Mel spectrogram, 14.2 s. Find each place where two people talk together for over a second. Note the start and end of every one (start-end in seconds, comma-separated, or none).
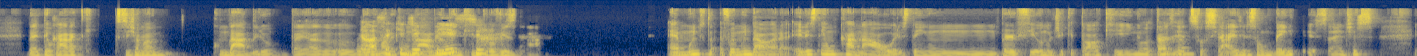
3.5-4.9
